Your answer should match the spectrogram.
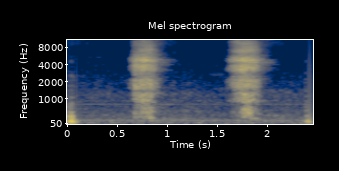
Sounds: Sniff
